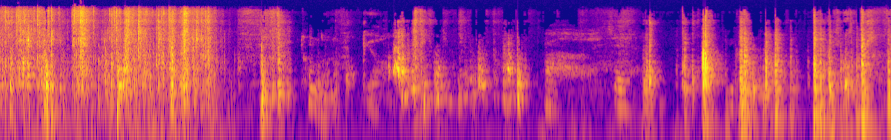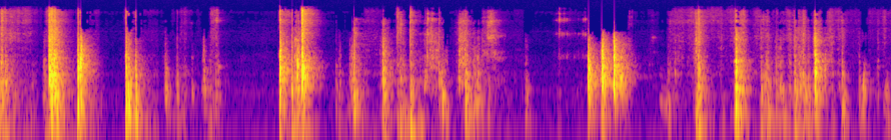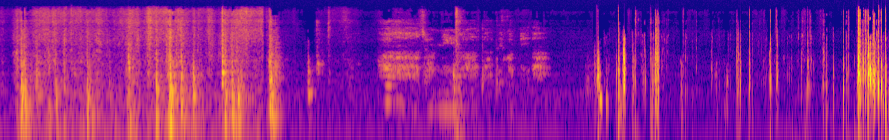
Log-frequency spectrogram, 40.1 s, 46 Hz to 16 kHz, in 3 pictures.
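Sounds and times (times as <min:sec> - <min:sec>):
rustling and clatter: 0:00.0 - 0:04.4, 0:23.4 - 0:32.0.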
